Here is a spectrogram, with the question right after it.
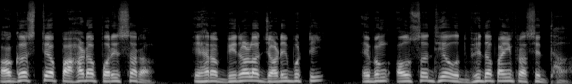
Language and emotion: Odia, neutral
